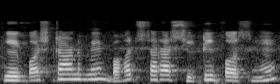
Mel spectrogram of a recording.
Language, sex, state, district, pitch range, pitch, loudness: Hindi, female, Odisha, Sambalpur, 185-220 Hz, 210 Hz, -16 LUFS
